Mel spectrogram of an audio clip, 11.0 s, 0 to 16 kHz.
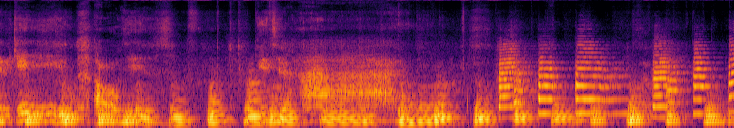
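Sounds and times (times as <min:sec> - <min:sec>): low brass notes: 0:00.3 - 0:11.0.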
